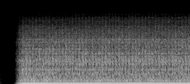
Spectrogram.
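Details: Skoda Octavia 1.9 TDI diesel after injection pump replacement and water pump work, coolant being topped up and bleeding: deep, even idle with a steady low throb, no knocks or rattles; healthy.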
